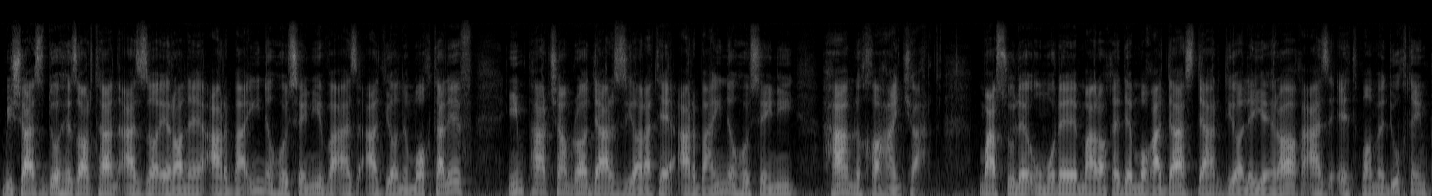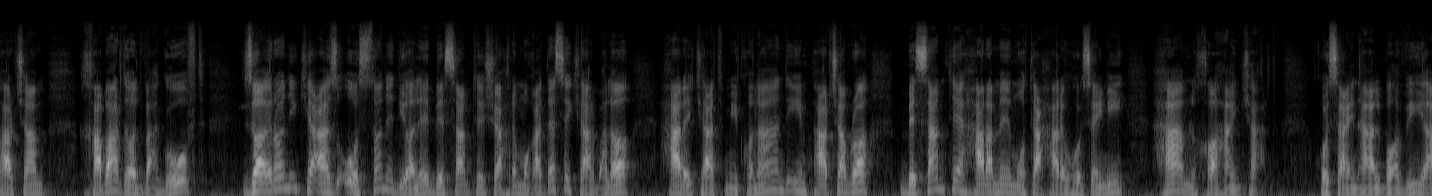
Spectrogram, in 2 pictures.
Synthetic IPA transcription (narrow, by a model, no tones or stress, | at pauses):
biːʃæzd̪oɦe̞zɒːɾt̪ʰænæ̰zːɒːe̞ɾɒːne̞ʔæ̰ɾbæ̰ʔiːne̞ɦo̞se̞jniːvæ̰ʔːzæ̰d̪jɒːne̞moxt̪æle̞f | inpʰæɾt͡ʃʰæmrɒːd̪æɾzijɒːɾæt̪ʰe̞ʔæ̰ɾbæiːne̞ɦo̞se̞jniː | hæmlxɒːɦænd̪̥cʰæ̰ɾd̪̥ | mæsuːle̞ʔomuːɾe̞mæɾɒːɣe̞d̪e̞moɣæd̪ːæsd̪æɾd̪ijɒːle̞jeːɾɒːɣæ̰ze̞t̪ʰmɒːme̞d̪uːxt̪e̞iːnpʰæɾt͡ʃʰæm | xæbæɾd̪ɒːd̪væɡoft̪ | zɒːeɾɒːniːcʰe̞ʔæzost̪ɒːne̞d̪ijɒːle̞be̞sæmt̪ʰe̞ʃæhɾe̞mo̞ɣæd̪ːæse̞cʰæɾbælɒː | hæɾe̞cʰæt̪ʰmiːkʰo̞nænd̪inpʰæɾt͡ʃʰæmrɒː | be̞sæmt̪ʰe̞ɦæɾæme̞mot̪ʰæhːæɾeɦo̞se̞jniː | hæmlxɒːɦænd̪̚cʰæ̰ɾd̪̥ | ho̞sejnælbɒːviː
